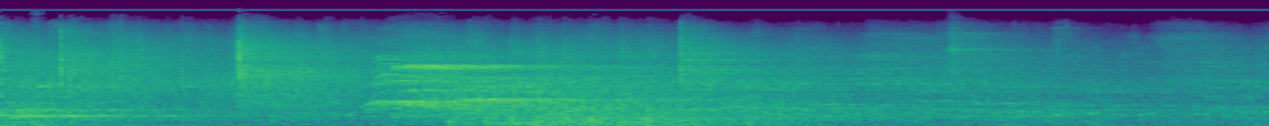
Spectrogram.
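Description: Ice-hockey game sound: a sharp crack of a puck struck by a stick about two seconds in, then an arena horn sounds for about a second and a half, marking a goal, with voices and shouts in the rink.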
